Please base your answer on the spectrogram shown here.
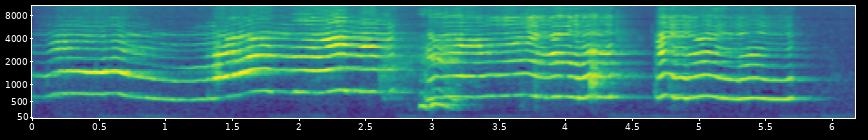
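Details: House dog "talking" with its owner, giving sustained, wavering moaning howls that rise and fall like speech, three long phrases with a short gulping break between the first two.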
